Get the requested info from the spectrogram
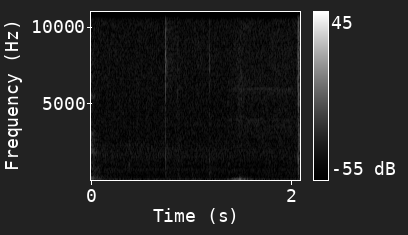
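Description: A few sparse keystrokes on a computer keyboard: faint clicks, with one duller, louder knock about a second and a half in.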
